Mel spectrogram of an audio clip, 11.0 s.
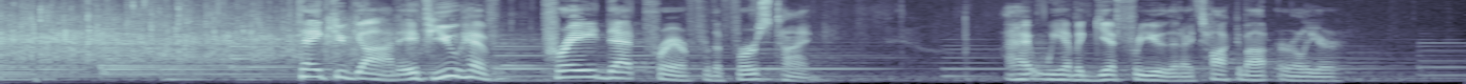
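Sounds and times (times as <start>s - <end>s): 
audience cheering and applauding: 0.0s - 3.3s
speech: 2.2s - 6.2s, 7.6s - 10.2s.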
